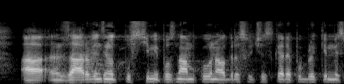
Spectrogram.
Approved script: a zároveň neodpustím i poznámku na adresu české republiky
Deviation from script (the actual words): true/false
false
